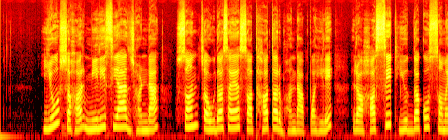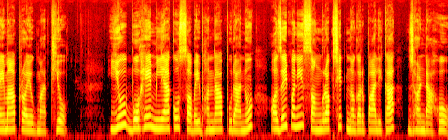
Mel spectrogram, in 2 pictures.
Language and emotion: Nepali, neutral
